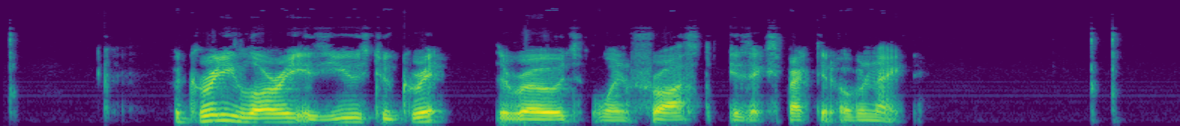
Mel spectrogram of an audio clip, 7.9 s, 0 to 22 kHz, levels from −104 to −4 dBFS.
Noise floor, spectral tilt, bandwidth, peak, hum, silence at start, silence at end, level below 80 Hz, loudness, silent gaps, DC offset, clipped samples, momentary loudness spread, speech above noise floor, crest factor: -85 dBFS; -6 dB/octave; 7.6 kHz; -2 dBFS; none; 1.15 s; 1.9 s; -62 dBFS; -16 LUFS; none; under 0.1%; under 0.1%; 13 LU; 69 dB; 16 dB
